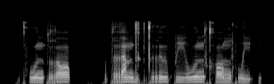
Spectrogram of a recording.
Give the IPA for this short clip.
kʰwu˨˩nprɔː˥˩p̚ | pra˧mdɯ˨˩k̚trɯː˧ piː˦˥ wu˥˩nkʰɔː˧mkwi˨˩ʔ

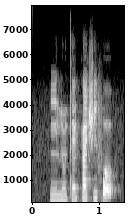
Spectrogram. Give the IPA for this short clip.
ĩ˨nũ˨tɛ̃˨˦ kã˧ʃi˧fɔ˨

